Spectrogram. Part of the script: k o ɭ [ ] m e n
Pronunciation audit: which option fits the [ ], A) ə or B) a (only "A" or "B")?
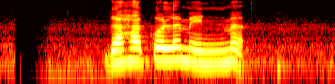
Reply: A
